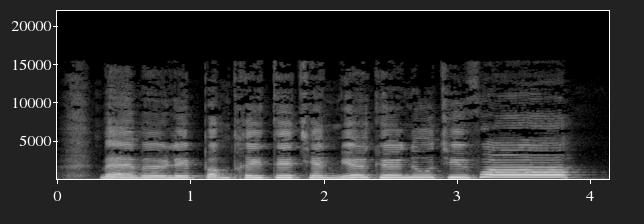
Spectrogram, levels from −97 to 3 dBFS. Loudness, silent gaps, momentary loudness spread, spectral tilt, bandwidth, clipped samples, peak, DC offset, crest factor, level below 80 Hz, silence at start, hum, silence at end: -25 LUFS; none; 6 LU; -5 dB/octave; 15 kHz; under 0.1%; -12 dBFS; under 0.1%; 12 dB; -72 dBFS; 0.1 s; none; 0.3 s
